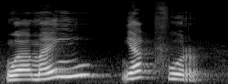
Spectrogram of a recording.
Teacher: Jadi dia harus ditahan. Syaratnya dengung itu ditekan, ditahan, ya. Jadi suara nunnya itu masuk ke ya.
